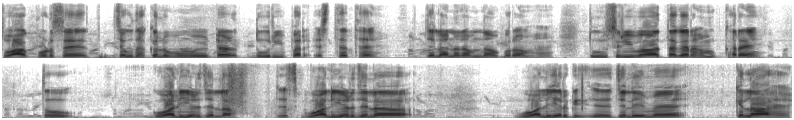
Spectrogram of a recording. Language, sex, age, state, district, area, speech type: Hindi, male, 30-45, Madhya Pradesh, Hoshangabad, rural, spontaneous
